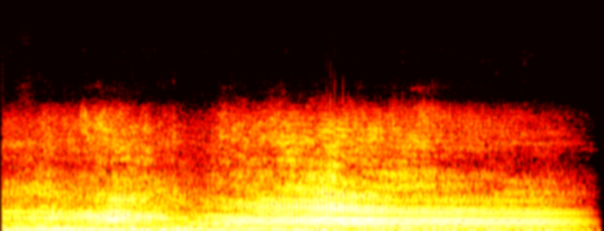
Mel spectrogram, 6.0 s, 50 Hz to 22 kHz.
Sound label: 2000 SUKHOI SU-26M PASS, SU-26m Acrobatic aircraft; Airplanes; Vehicles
